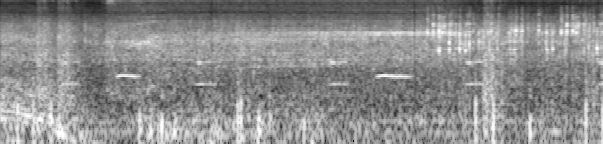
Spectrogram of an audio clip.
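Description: A vacuum cleaner whooshes loudly, sucking in air.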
